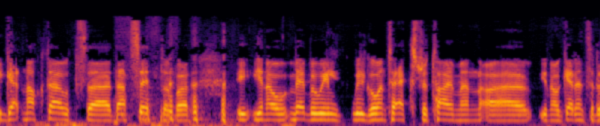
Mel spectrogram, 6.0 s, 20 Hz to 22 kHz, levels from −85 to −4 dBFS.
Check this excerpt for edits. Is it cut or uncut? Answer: uncut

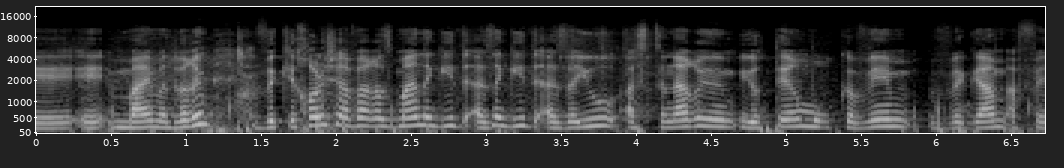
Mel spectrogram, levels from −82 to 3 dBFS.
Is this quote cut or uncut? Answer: cut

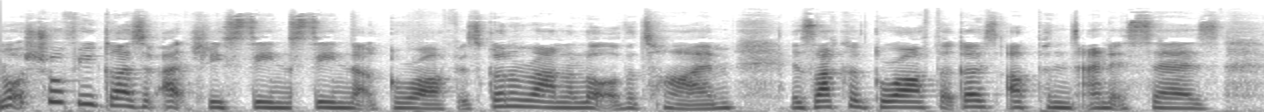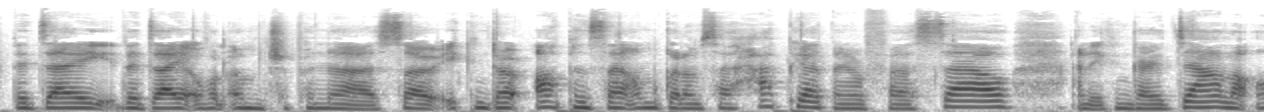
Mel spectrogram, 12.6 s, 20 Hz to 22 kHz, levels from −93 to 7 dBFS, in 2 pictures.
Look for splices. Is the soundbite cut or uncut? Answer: cut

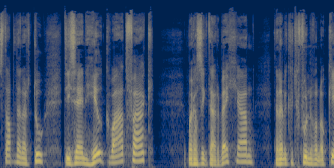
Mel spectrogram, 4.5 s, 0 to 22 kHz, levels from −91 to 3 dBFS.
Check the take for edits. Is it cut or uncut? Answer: uncut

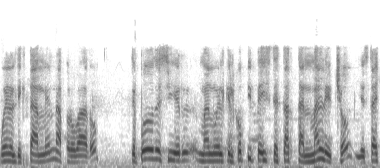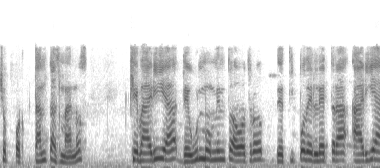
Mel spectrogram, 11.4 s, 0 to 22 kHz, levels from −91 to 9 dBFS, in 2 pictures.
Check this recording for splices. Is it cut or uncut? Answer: uncut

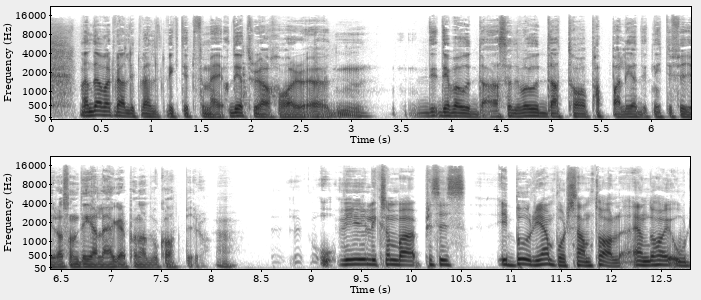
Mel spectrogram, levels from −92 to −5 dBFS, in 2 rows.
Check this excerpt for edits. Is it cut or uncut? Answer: uncut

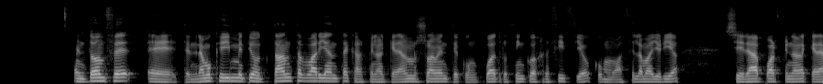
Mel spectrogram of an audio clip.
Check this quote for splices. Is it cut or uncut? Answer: uncut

